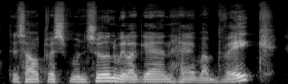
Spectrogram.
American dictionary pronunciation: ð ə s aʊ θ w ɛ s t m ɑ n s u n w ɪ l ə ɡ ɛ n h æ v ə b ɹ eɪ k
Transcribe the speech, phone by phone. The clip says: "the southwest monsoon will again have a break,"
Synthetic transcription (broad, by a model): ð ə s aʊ t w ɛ s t m ɑ n s u n w ɪ l ə ɡ ɛ n h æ v ə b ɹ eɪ k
